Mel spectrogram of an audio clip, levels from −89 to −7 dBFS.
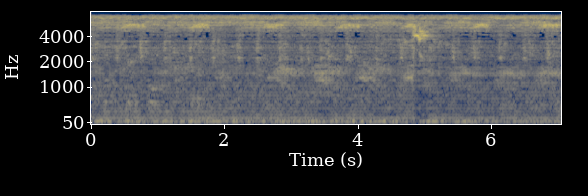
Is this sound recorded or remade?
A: remade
